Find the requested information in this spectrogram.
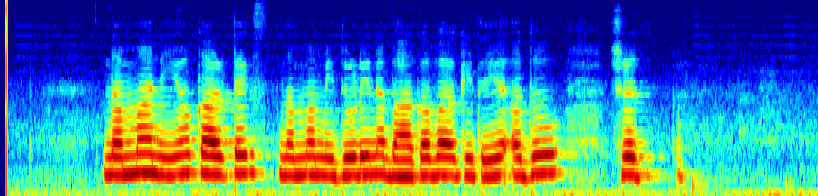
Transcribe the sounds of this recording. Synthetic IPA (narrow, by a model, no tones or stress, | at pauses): nɐmːɐnijoːkaːlʈeːksnɐmːɐmid̪uɭinɐbʱaːɡɐʋaːɡid̪e̞ʔɐd̪u | ʃɾɐ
